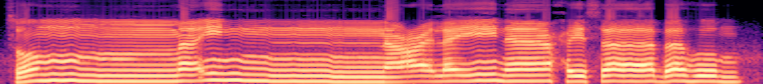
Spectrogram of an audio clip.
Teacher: لئی یالین ہے، نا الف مدہ ہے، سا الف مدہ ہے، دونوں کو 1 الف کی مقدار کے برابر کھینچیں · بہم میم ساکن ہی رہے گا وقف کی صورت میں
